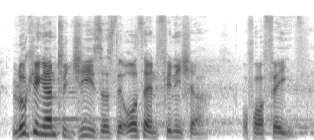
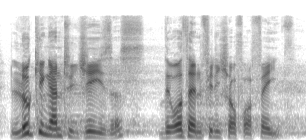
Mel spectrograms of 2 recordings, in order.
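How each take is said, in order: No difference in how they are said.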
